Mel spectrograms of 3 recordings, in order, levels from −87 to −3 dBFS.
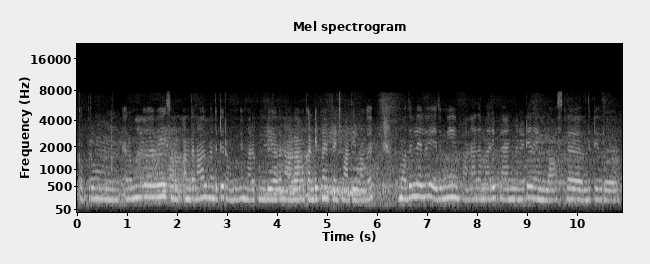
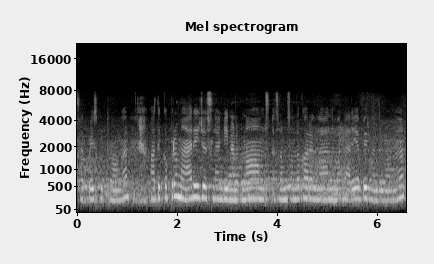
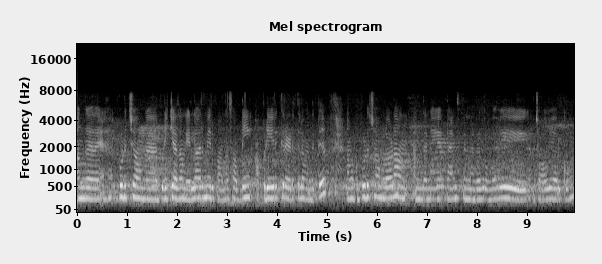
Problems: background conversations at intervals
